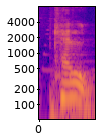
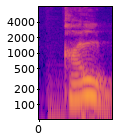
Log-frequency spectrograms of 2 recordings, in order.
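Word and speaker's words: قلب: And we mentioned in a previous video that if you say kalb instead of qalb, it's totally another word. It means a dog. Okay, so qalb is heart, and kalb is a dog.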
